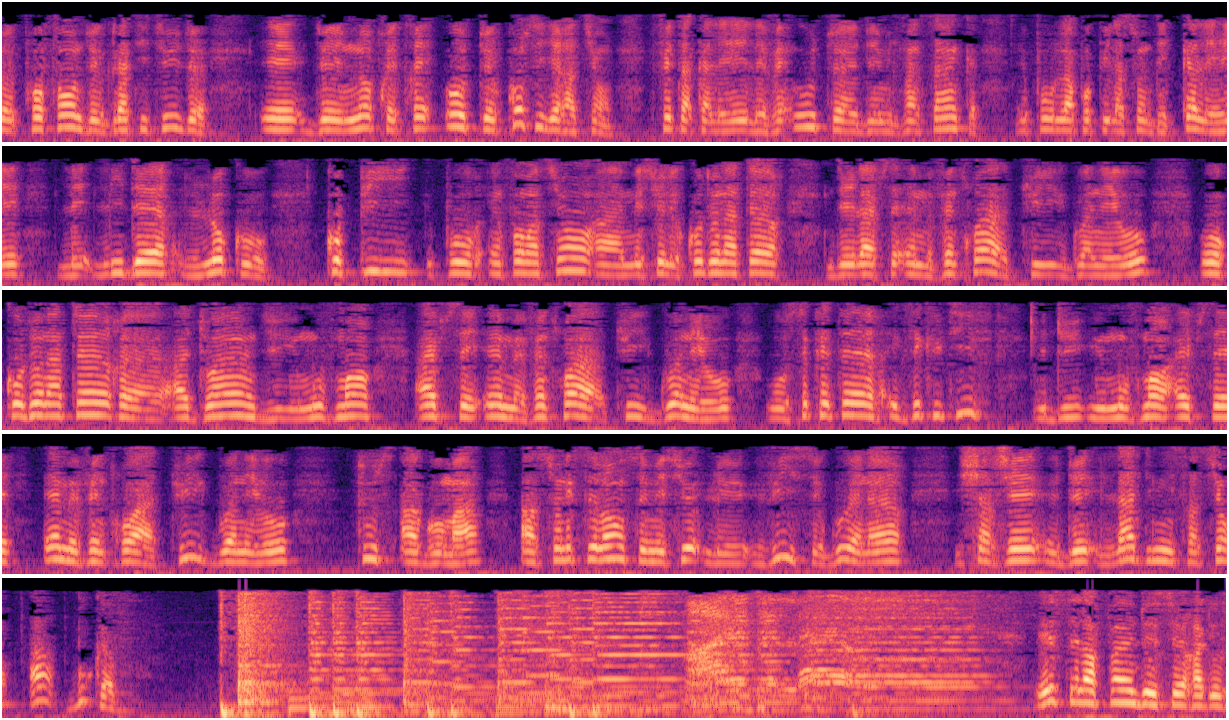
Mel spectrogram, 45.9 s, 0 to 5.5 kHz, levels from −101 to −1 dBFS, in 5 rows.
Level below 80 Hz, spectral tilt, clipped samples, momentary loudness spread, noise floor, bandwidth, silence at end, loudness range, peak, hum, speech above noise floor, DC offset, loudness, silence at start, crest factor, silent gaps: -36 dBFS; -9.5 dB/octave; under 0.1%; 11 LU; -50 dBFS; 4.6 kHz; 0 s; 5 LU; 0 dBFS; none; 31 dB; under 0.1%; -19 LUFS; 0 s; 18 dB; none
